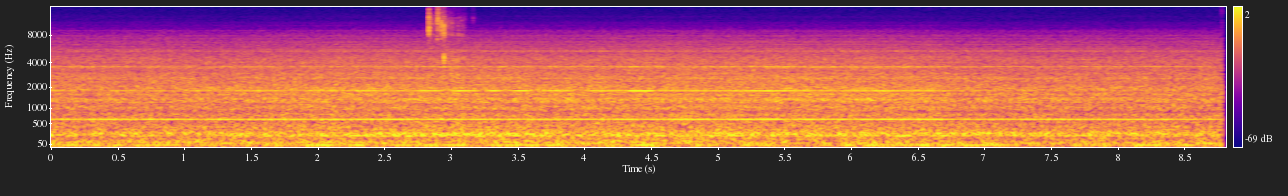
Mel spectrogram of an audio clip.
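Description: F-16 jet engine idling in the DCS flight simulator, a steady loud whine and rumble with a constant tone, unchanging throughout with no voices.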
